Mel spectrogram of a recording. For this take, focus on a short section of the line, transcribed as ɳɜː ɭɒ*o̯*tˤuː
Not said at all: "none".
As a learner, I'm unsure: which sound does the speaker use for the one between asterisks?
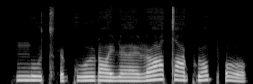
e̯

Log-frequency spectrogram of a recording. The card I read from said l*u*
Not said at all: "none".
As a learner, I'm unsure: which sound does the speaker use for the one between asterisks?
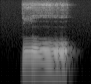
o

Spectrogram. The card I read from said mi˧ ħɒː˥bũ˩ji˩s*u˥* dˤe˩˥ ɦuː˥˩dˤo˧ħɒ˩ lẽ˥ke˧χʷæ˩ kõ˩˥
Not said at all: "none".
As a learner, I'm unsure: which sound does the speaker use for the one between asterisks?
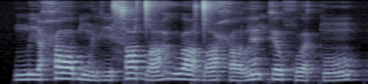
u˥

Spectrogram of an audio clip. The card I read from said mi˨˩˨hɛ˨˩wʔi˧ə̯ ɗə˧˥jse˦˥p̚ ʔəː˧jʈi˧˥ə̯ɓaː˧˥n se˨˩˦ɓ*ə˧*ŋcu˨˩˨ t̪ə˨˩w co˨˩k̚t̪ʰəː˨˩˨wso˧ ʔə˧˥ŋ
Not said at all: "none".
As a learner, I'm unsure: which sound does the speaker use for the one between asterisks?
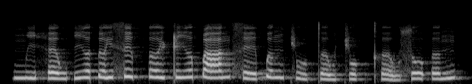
ə˧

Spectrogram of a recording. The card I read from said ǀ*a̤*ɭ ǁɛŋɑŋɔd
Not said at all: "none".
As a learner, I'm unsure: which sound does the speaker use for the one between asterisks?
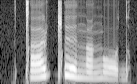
a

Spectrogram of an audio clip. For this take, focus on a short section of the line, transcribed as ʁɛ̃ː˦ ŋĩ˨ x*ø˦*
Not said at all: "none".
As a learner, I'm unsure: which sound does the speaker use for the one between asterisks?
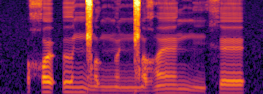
ɛ˦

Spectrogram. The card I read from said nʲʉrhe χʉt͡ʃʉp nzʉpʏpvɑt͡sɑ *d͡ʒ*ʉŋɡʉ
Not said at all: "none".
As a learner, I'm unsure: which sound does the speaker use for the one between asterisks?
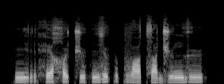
d͡ʒ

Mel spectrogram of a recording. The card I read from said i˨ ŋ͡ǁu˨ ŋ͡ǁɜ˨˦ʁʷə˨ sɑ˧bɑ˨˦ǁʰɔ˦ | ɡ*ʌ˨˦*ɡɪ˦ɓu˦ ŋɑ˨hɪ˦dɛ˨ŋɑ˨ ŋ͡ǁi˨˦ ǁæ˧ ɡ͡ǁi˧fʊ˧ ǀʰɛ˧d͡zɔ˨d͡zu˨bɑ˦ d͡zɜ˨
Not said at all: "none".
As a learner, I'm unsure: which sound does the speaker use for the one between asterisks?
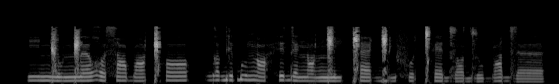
ʌ˦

